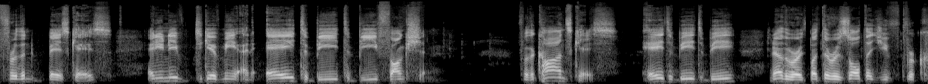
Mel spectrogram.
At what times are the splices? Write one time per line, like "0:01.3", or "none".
0:06.4
0:08.0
